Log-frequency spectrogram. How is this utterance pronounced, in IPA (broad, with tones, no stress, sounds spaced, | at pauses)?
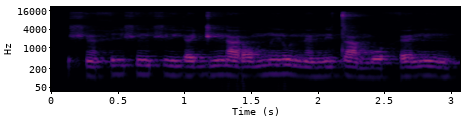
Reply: ʃ ɛ̃˨ h i˧ ʃ ĩ˧ ʃ i˧ j ɛ˧ d͡ʒ ĩ˦ ɾ a˧ ɾ ɔ˧ m ĩ˦ ɾ u˦˨ n ɛ̃˨ n i˨˦ d a˦˨ m o˨ h ɛ˨˦ n ĩ˦˨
